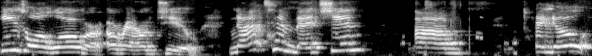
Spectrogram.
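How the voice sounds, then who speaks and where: A loud woman talks at a very slow pace with long, frequent pauses. Her high pitch moves in very wide swings. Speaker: clairvoyant. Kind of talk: psychic reading. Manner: animated.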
